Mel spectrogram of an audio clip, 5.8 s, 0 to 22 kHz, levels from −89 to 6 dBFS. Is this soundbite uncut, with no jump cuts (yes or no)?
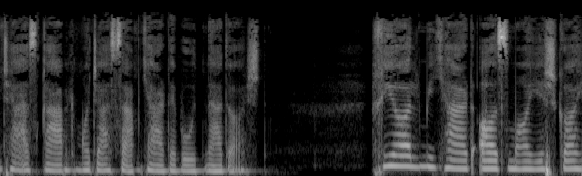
yes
